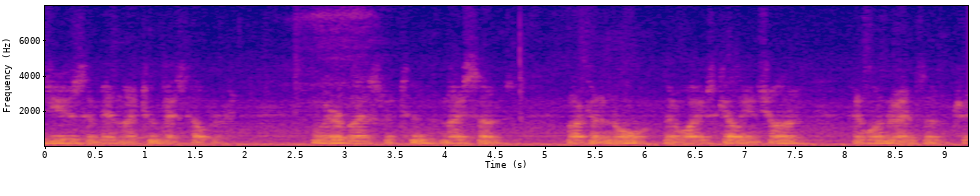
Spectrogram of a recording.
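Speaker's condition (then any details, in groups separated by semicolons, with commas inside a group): Parkinson's disease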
